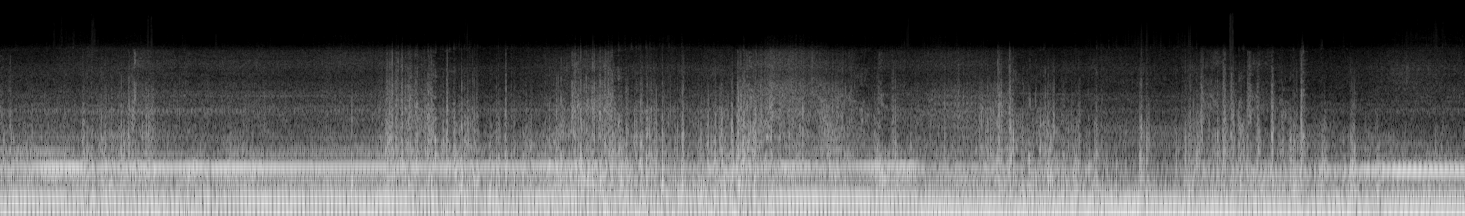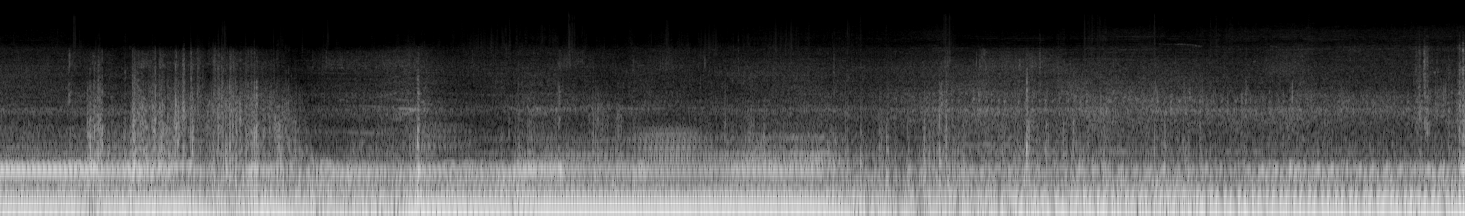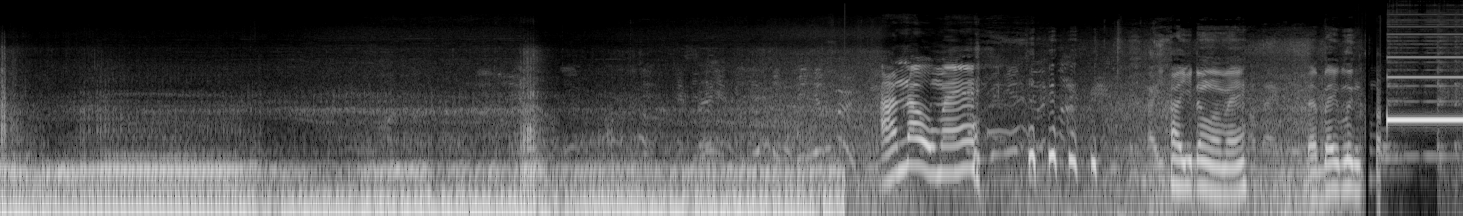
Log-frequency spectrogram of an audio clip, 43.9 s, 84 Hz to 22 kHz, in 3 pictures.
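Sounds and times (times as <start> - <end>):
wind rushing over microphone: 0.0 - 30.8
motorcycle engine running: 0.0 - 37.7.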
